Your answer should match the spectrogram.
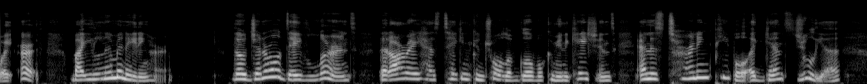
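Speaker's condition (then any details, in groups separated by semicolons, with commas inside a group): No condition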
